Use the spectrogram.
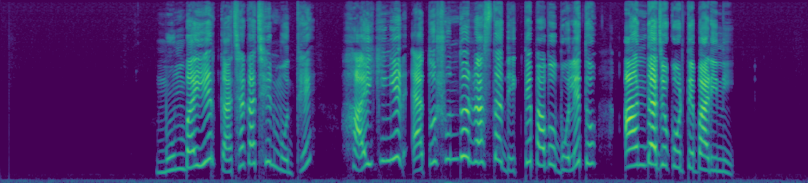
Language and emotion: Bengali, surprised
